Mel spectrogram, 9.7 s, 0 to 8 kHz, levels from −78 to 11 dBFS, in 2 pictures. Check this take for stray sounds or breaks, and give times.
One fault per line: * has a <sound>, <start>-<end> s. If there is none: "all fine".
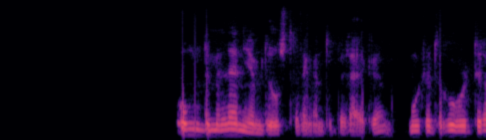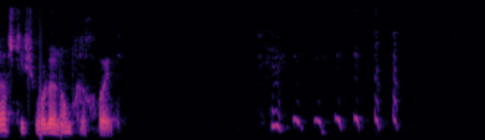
* has a laugh, 7.4-9.0 s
